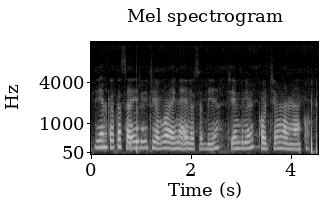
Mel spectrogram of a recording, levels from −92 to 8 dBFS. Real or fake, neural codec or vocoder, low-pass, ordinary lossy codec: fake; codec, 44.1 kHz, 2.6 kbps, SNAC; 14.4 kHz; none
